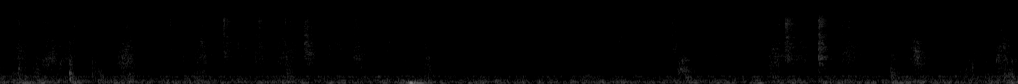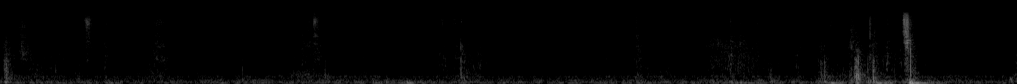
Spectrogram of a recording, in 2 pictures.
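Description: Bare feet step and thump on a wooden floor.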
